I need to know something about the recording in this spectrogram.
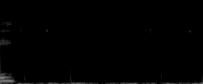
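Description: A few faint, scattered clicks and taps of a stylus on a pen tablet while handwriting is written.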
